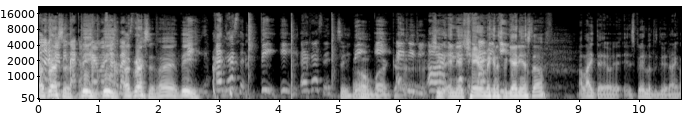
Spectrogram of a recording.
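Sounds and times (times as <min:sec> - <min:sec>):
crowd clapping and cheering: 0:00.0 - 0:01.6
speech: 0:00.0 - 0:03.1, 0:05.0 - 0:10.6.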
